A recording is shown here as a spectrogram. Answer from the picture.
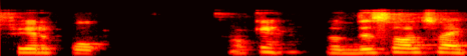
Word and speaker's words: Virchow: So English pronunciation is virtue, but German pronunciation is Virchow.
